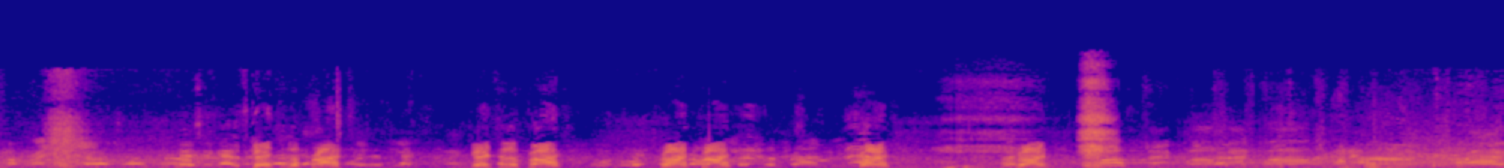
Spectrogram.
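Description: Faint shouted calls from rugby players on the pitch, many short calls one after another. A single sharp knock comes about seven seconds in.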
